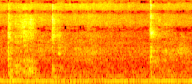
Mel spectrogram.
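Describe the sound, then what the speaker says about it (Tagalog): Chicken, carrots and potatoes stirred in a sizzling pot for estopao caldereta, faint steady sizzle with a few soft scraping clinks of a utensil against the pot, no talking. "halu-haluin na natin yung carrots ng may patatas na siya with the chicken"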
